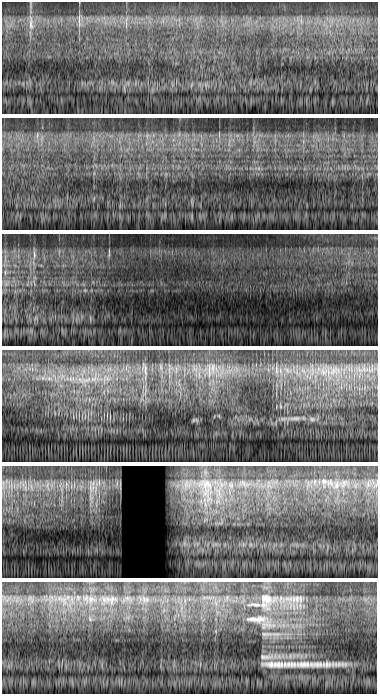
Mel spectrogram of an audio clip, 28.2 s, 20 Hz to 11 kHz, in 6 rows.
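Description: Passenger train cars rolling past with a steady rumble and clatter of wheels on rail. A brief silent gap falls about two-thirds of the way in. Near the end, a train hauled by a CC201 diesel-electric locomotive approaches and sounds one short horn blast.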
